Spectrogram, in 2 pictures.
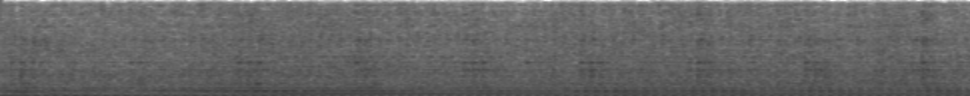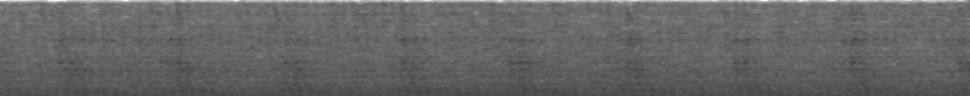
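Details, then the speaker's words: Hegner scroll saw with blade tensioned via quick clamp tension lever, running very fast on a wooden shop floor: quick, even buzz with a steady low hum and no rattles; the sound of a properly tensioned saw. "now this is the sound you want to hear that is the sound of the properly tensioned scroll saw"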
